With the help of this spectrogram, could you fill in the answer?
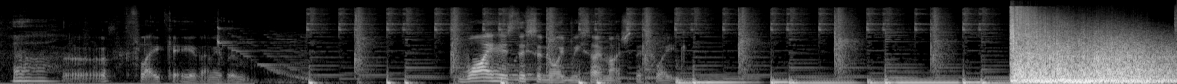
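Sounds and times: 
speech: 0.1s - 2.6s, 4.6s - 7.0s
short musical jingle with stabbed chords: 4.6s - 7.0s
gunshot sound effect: 10.1s - 11.7s.

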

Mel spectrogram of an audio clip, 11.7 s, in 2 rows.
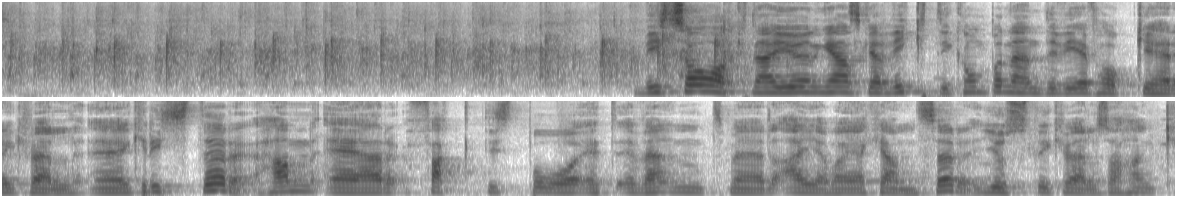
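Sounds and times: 
audience applause: 0.0s - 4.1s
speech: 3.2s - 11.7s.

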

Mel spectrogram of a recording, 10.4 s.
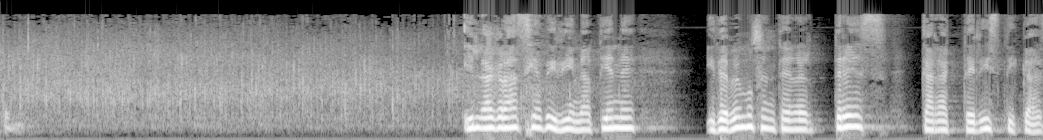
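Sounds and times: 
audience applause: 0.0s - 5.0s
speech: 4.6s - 6.5s, 7.1s - 10.4s.

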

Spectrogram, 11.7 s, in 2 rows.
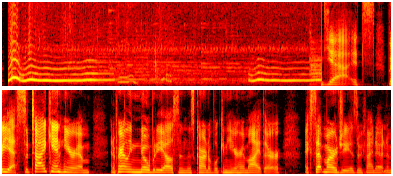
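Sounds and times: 
dog howling with warbling yelps: 0.1s - 2.7s, 3.7s - 4.8s
speech: 4.8s - 11.6s.

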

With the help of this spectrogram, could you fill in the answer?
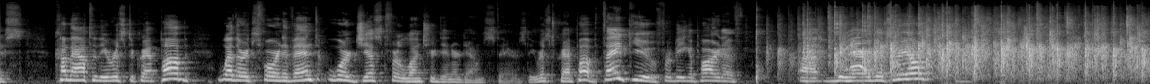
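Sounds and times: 
speech: 0.0s - 9.5s
enthusiastic audience applause: 7.6s - 11.4s.

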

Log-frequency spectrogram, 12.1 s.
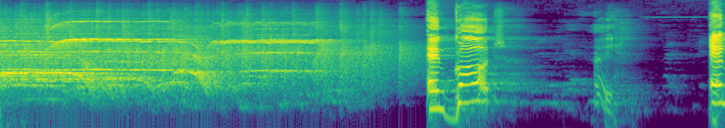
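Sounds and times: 
audience clapping: 0.0s - 7.5s
speech: 7.2s - 8.4s.

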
